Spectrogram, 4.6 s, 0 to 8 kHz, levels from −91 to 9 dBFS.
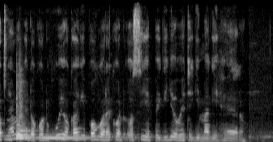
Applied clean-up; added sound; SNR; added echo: none; Bowed string instrument; -3 dB; none.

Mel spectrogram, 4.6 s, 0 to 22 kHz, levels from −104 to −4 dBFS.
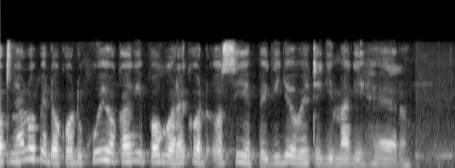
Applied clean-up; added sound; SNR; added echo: none; none; none; none.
